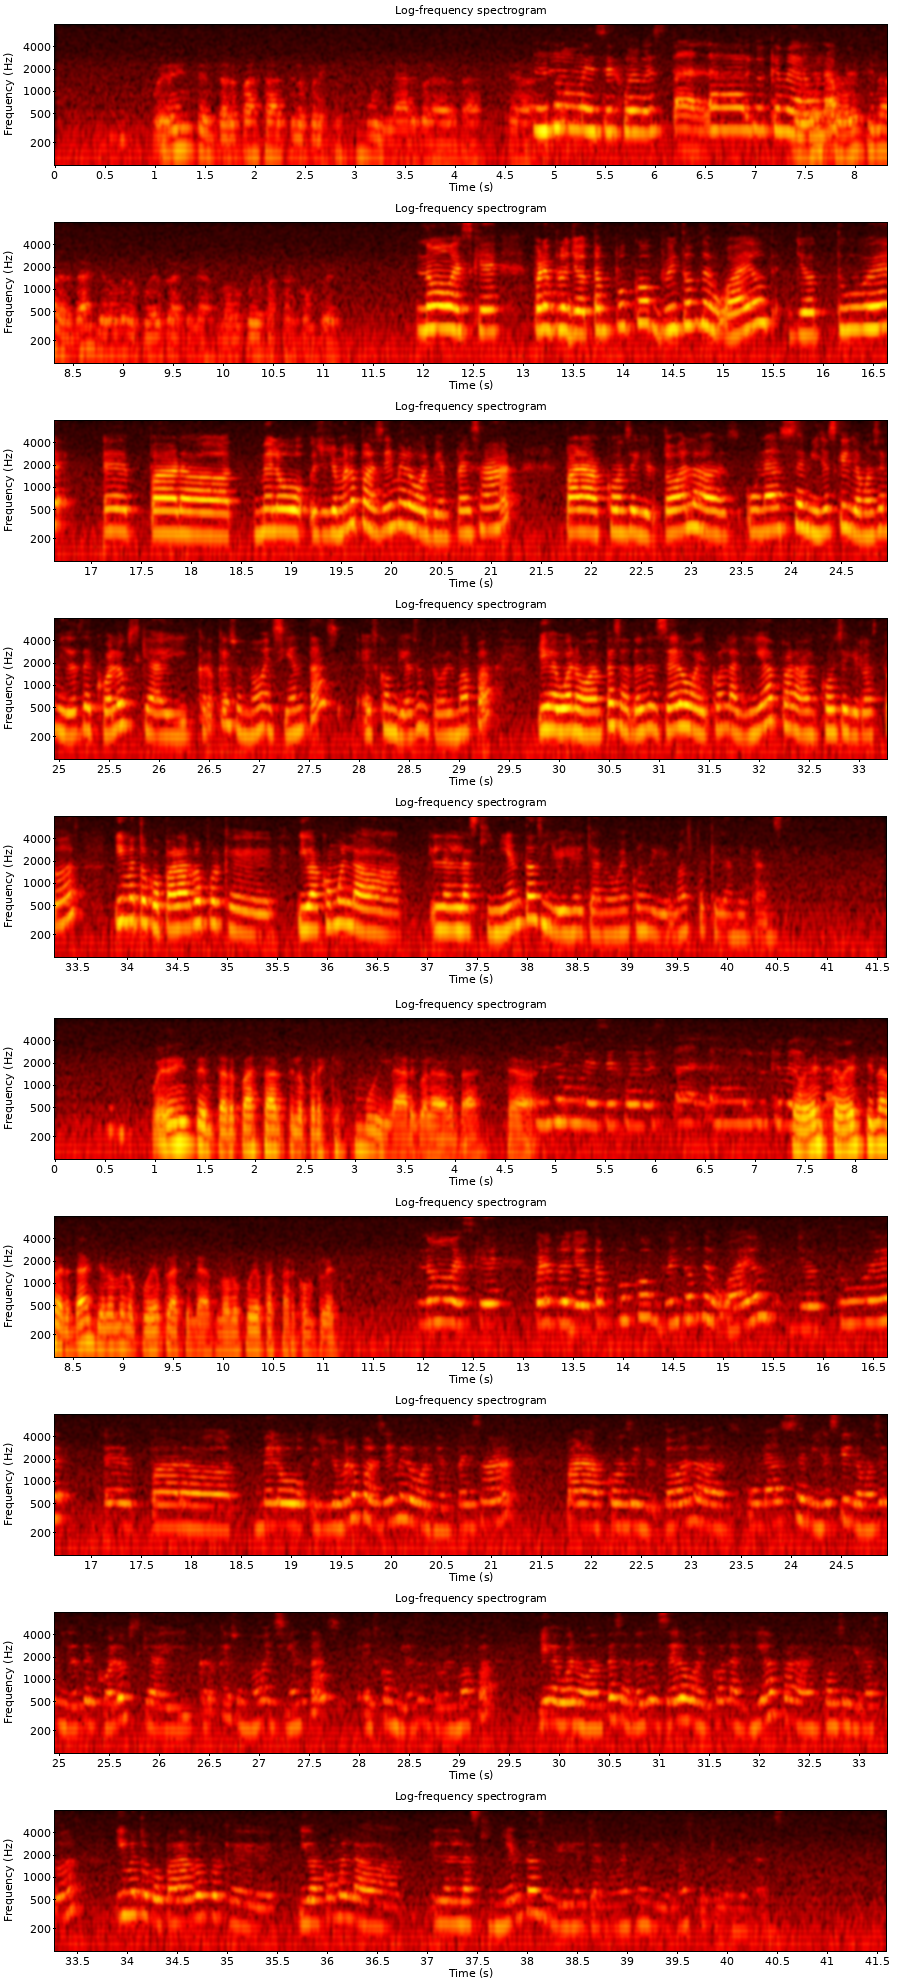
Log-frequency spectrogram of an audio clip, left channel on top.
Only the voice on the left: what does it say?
No, ese juego es tan largo que me
da
una
No, es que, por ejemplo, yo tampoco Breath of the Wild, yo tuve eh, para, me lo, yo yo me lo pasé y me lo volví a empezar para conseguir todas las, unas semillas que llaman semillas de Colox, que hay, creo que son 900 escondidas en todo el mapa. Y dije, bueno, voy a empezar desde cero, voy a ir con la guía para conseguirlas todas. Y me tocó pararlo porque iba como en la, en las 500 y yo dije, ya no voy a conseguir más porque ya me cansé.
